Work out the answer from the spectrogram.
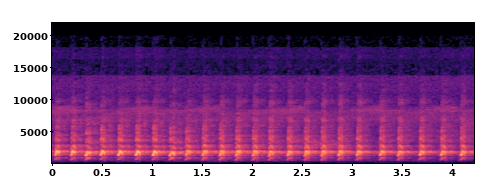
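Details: Pileated woodpecker giving its loud series of sharp kuk notes, about three per second, evenly repeated for four seconds; a call said to keep in touch with a mate or warn others from its territory.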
